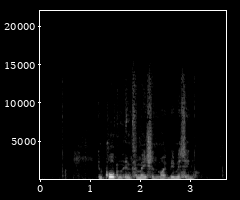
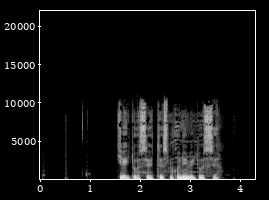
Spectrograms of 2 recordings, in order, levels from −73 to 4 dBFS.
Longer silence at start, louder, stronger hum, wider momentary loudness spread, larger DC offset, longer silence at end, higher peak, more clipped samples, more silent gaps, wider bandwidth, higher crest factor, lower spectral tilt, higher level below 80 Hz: second, 1.15 s vs 1.55 s; second, -23 LUFS vs -12 LUFS; neither; first, 24 LU vs 8 LU; neither; about the same, 0.7 s vs 0.75 s; about the same, -2 dBFS vs 0 dBFS; neither; neither; first, 13 kHz vs 11 kHz; first, 24 dB vs 16 dB; first, -6.5 dB/octave vs -4.5 dB/octave; second, -62 dBFS vs -48 dBFS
